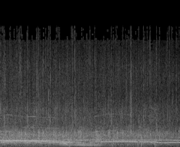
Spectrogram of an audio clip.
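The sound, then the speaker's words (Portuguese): Steady, loud applause from a group, dense clapping sustained for about three seconds, with a few faint whistle-like tones threading through it. “Aí, na moral, uma salva de palmas para esse episódio que ficou muito pica.”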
